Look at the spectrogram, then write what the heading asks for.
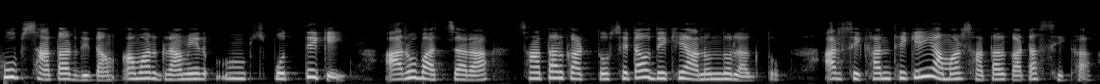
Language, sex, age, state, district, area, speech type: Bengali, female, 30-45, West Bengal, North 24 Parganas, rural, spontaneous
